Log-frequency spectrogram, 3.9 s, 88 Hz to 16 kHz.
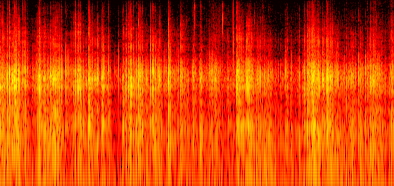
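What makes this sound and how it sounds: Long painted nails scratch across a hollow, textured 3D-printed plastic moon-lamp sphere glowing pink while it is held. The result is a dense, dry crackling and scraping texture with quick, short ticks. It is centered in the upper mids with a bright edge and almost no low end.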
